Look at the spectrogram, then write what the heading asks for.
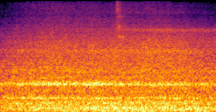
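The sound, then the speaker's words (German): A train rumbles past overhead on the Münstener Brücke railway bridge, heard from the steps of the footpath that follows the bridge's arch below. A loud, steady roar of wheels and rail noise fills the whole moment with a faint metallic hum running through it. No one speaks. “Man steht hier drauf und über einem fährt einfach ein Zug entlang.”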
